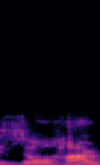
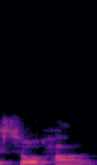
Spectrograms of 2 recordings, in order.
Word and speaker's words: Zohar: For example, in English we say Zohar, but you're German, you could confirm it. They say Zohar with the letter S. Yes? They would pronounce it like that most likely.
